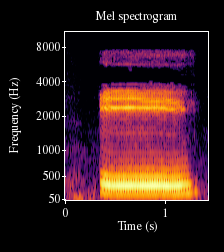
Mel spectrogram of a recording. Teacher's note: that's some of the French vowels we get, are those front rounded vowels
